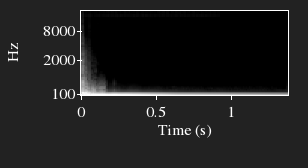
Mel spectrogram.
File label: KIK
